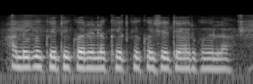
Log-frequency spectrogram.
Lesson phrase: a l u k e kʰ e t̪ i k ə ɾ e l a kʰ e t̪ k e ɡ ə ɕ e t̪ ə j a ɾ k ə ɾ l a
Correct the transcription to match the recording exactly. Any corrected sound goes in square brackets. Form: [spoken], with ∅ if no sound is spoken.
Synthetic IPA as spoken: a l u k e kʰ e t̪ i k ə ɾ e l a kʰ e t̪ k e [k] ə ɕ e t̪ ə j a ɾ k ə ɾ l a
